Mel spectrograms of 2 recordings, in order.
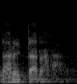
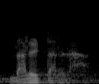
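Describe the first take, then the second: First: It is said in an ordinary, unpolished voice. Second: It is said in a warm, pleasant, resonant voice. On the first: The speaker calls it wrong. "이렇게 하면 또 안 돼" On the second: The speaker calls it right. "좋은 목소리"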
